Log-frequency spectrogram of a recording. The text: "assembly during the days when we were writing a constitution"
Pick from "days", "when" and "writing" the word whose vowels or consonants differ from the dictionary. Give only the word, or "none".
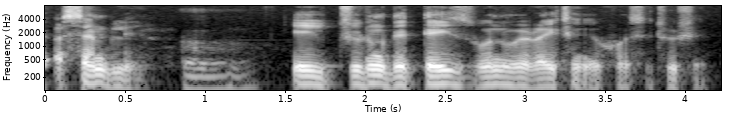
none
